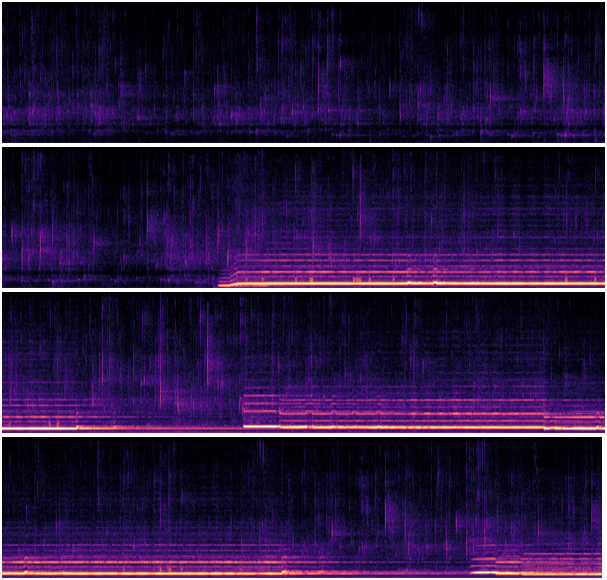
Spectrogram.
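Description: Background music: a flute-like wind instrument plays slow, long-held notes, entering about eleven seconds in and stepping to a new pitch every few seconds. Before it comes in there is only a faint trickling, dripping water sound.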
